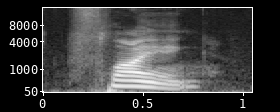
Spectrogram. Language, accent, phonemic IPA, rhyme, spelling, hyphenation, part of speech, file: English, US, /ˈflaɪ.ɪŋ/, -aɪɪŋ, flying, fly‧ing, adjective / verb / noun, En-us-flying.ogg
- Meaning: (adjective) 1. That flies or can fly 2. Brief or hurried 3. Capable of moving rapidly; highly mobile 4. Not secured by yards 5. Capable of foiling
